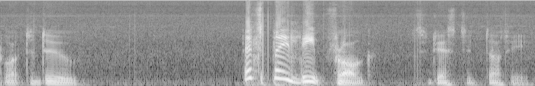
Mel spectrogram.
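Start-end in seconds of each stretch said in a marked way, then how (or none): 1.8-2.8 lightly higher eager voice; eager girl doll. Acted. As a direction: pitch it up like a keen little doll.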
